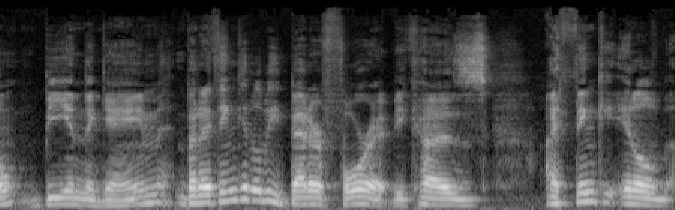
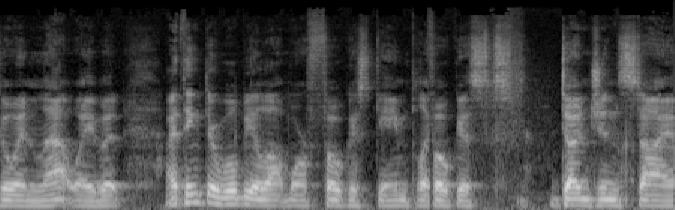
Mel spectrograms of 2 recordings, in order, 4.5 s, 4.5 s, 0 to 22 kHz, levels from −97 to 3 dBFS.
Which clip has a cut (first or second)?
second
